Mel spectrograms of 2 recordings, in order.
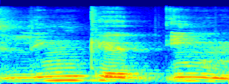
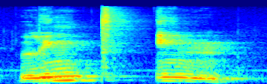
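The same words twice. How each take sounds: First: It is said with a Spanish-style pronunciation. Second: It is said with an English pronunciation. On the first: The speaker calls it wrong. "es LinkedIn, dice la gente" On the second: The speaker calls it right. "esto en realidad se dice LinkedIn"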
